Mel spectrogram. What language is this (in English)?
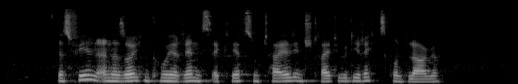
German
